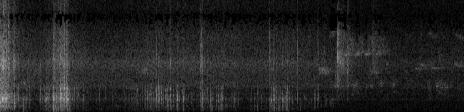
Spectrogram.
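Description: Leaves and twigs rustling and crackling close to the microphone in irregular bursts as foliage brushes against the head-mounted camera. It is loudest at the start and about a second in, and dies away after about seven seconds.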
